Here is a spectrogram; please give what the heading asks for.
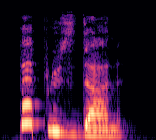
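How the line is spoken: Lord exclaiming. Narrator (French): s'écria le seigneur Kéraban

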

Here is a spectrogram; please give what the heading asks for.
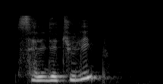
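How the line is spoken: Exclaimed. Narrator (French): s'écria Van Baarle

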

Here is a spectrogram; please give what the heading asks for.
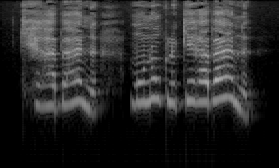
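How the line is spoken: Exclaimed. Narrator (French): s'écria Ahmet

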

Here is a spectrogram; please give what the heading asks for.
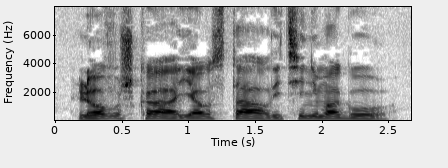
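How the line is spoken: Shouting. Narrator (Russian): Ваня закричал

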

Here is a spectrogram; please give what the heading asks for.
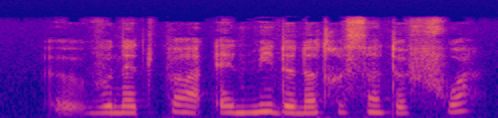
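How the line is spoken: Stammering. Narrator (French): dit-elle en balbutiant

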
